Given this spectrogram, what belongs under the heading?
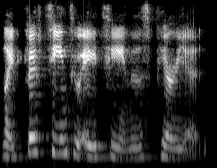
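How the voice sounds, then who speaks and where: Guest, woman from Singapore, young adult; bright, crisp voice, chatty with filler words, slightly dull remote audio. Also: medium pitch. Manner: quick, chatty, lots of "like" fillers. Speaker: podcast guest. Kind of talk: casual interview talk.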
